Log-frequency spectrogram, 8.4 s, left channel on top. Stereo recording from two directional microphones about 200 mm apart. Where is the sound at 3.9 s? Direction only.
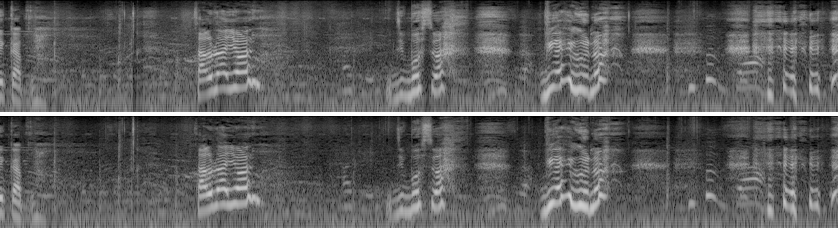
5° right (ahead or behind).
